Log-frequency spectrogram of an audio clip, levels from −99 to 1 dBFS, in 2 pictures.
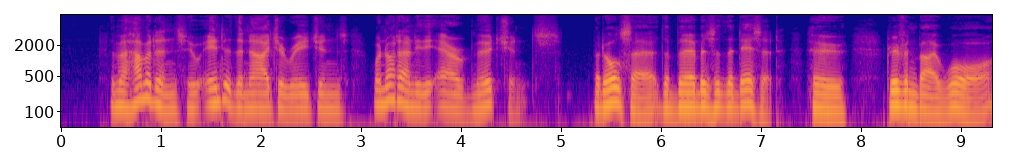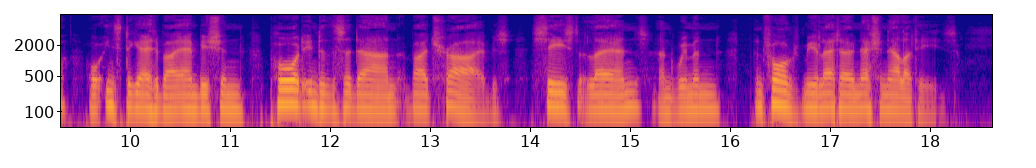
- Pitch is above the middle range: No, low, 110 Hz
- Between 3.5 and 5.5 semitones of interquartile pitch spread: No, narrow, 2.5 semitones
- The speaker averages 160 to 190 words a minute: No, slow, 135 wpm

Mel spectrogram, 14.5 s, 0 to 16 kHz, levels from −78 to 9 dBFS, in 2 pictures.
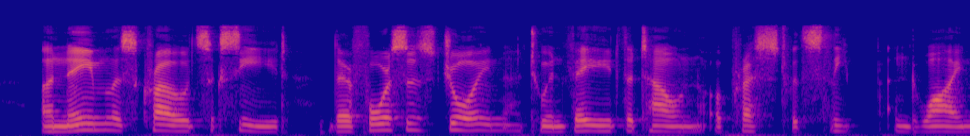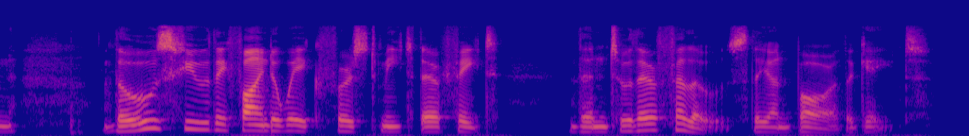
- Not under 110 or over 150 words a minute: Yes, slow, 135 wpm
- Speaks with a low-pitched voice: No, medium, 145 Hz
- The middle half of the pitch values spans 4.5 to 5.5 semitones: No, average, 3.3 semitones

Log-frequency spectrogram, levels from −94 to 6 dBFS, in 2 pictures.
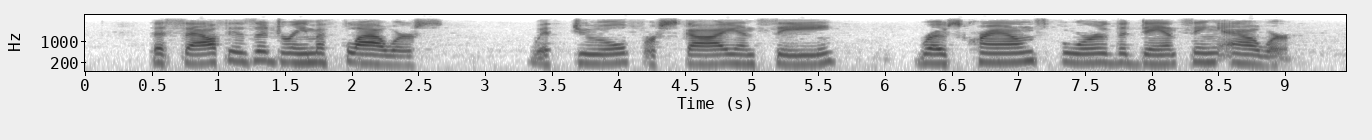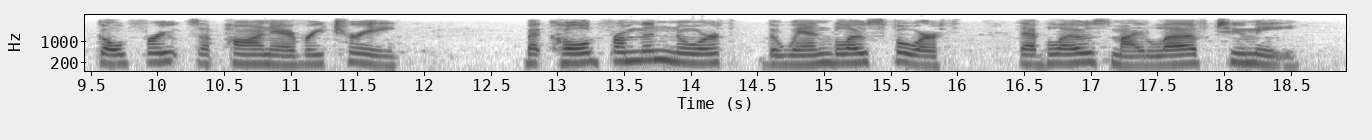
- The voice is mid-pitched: No, high, 200 Hz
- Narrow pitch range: Yes, narrow, 2.2 semitones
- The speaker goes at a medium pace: No, slow, 125 wpm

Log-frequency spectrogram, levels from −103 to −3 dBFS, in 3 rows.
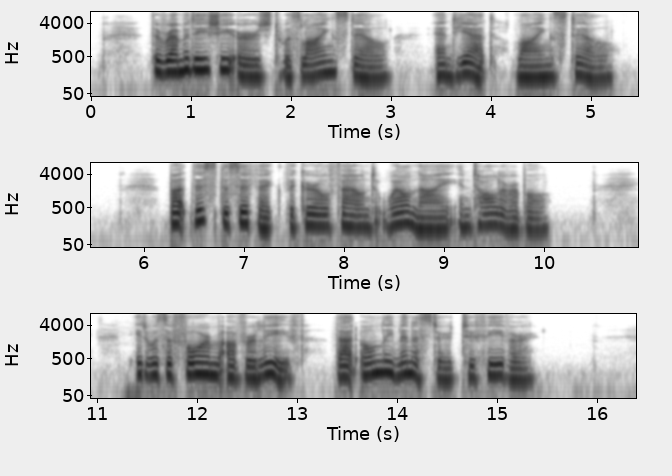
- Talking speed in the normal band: No, slow, 115 wpm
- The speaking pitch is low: No, medium, 160 Hz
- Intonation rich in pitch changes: No, average, 4.5 semitones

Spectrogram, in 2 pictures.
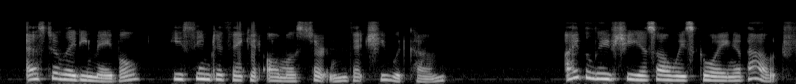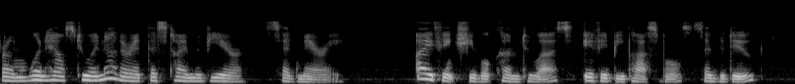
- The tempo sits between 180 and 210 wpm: Yes, average, 185 wpm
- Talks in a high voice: No, medium, 180 Hz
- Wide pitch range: Yes, wide, 6.4 semitones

